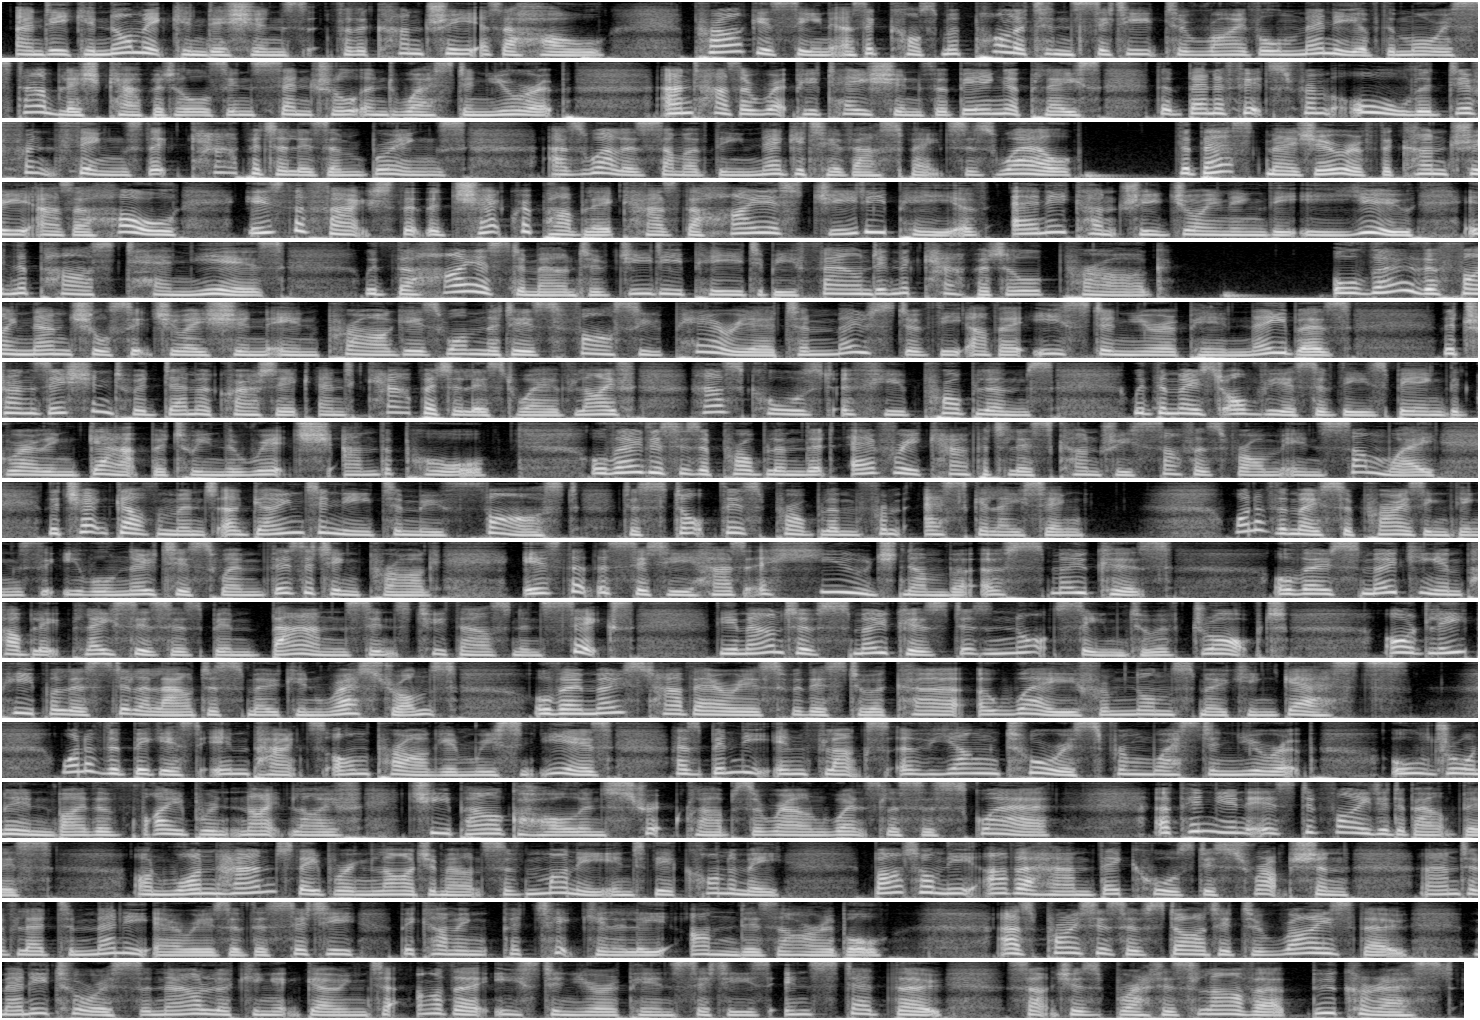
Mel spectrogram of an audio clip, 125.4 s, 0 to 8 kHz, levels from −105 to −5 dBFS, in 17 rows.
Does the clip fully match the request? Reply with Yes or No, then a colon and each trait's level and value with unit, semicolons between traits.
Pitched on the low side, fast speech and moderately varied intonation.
No: high, 200 Hz; fast, 165 wpm; average, 4.9 semitones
